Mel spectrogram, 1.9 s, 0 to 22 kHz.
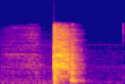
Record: {"cough_length": "1.9 s", "cough_amplitude": 32768, "cough_signal_mean_std_ratio": 0.34, "survey_phase": "beta (2021-08-13 to 2022-03-07)", "age": "65+", "gender": "Male", "wearing_mask": "No", "symptom_none": true, "smoker_status": "Never smoked", "respiratory_condition_asthma": false, "respiratory_condition_other": false, "recruitment_source": "REACT", "submission_delay": "0 days", "covid_test_result": "Negative", "covid_test_method": "RT-qPCR", "influenza_a_test_result": "Negative", "influenza_b_test_result": "Negative"}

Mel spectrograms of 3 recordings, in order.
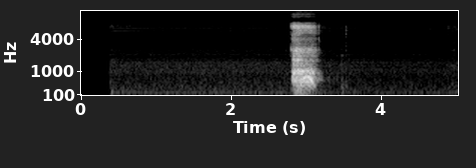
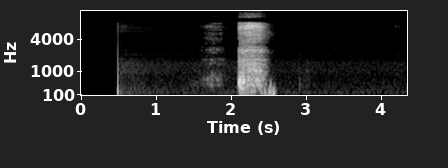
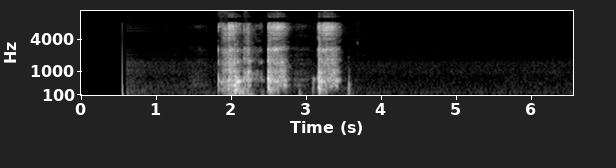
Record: {"exhalation_length": "5.0 s", "exhalation_amplitude": 30746, "exhalation_signal_mean_std_ratio": 0.21, "cough_length": "4.4 s", "cough_amplitude": 31336, "cough_signal_mean_std_ratio": 0.25, "three_cough_length": "6.6 s", "three_cough_amplitude": 31911, "three_cough_signal_mean_std_ratio": 0.3, "survey_phase": "beta (2021-08-13 to 2022-03-07)", "age": "45-64", "gender": "Male", "wearing_mask": "No", "symptom_none": true, "symptom_onset": "5 days", "smoker_status": "Never smoked", "respiratory_condition_asthma": false, "respiratory_condition_other": false, "recruitment_source": "REACT", "submission_delay": "28 days", "covid_test_result": "Negative", "covid_test_method": "RT-qPCR"}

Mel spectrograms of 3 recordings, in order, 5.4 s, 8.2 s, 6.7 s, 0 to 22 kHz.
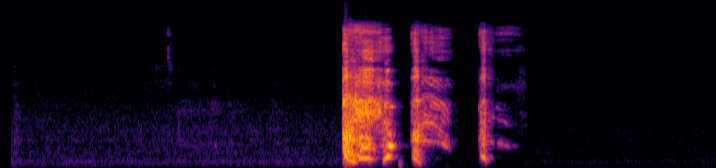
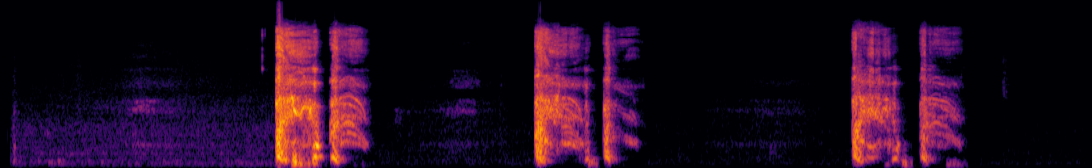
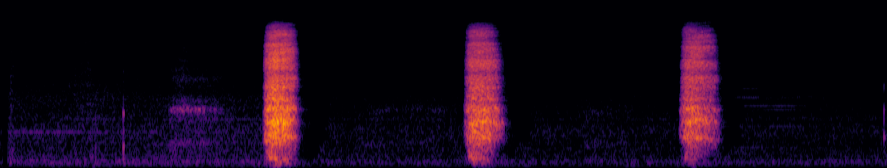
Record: {"cough_length": "5.4 s", "cough_amplitude": 32475, "cough_signal_mean_std_ratio": 0.25, "three_cough_length": "8.2 s", "three_cough_amplitude": 32768, "three_cough_signal_mean_std_ratio": 0.28, "exhalation_length": "6.7 s", "exhalation_amplitude": 21890, "exhalation_signal_mean_std_ratio": 0.24, "survey_phase": "beta (2021-08-13 to 2022-03-07)", "age": "18-44", "gender": "Female", "wearing_mask": "No", "symptom_cough_any": true, "symptom_runny_or_blocked_nose": true, "symptom_shortness_of_breath": true, "symptom_fatigue": true, "symptom_change_to_sense_of_smell_or_taste": true, "symptom_loss_of_taste": true, "symptom_other": true, "symptom_onset": "4 days", "smoker_status": "Never smoked", "respiratory_condition_asthma": false, "respiratory_condition_other": false, "recruitment_source": "Test and Trace", "submission_delay": "2 days", "covid_test_result": "Positive", "covid_test_method": "RT-qPCR", "covid_ct_value": 14.0, "covid_ct_gene": "ORF1ab gene", "covid_ct_mean": 14.7, "covid_viral_load": "15000000 copies/ml", "covid_viral_load_category": "High viral load (>1M copies/ml)"}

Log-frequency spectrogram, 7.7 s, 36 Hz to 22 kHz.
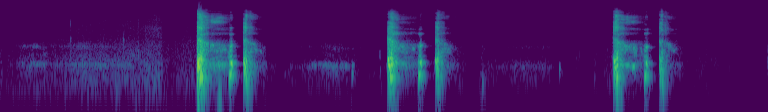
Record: {"three_cough_length": "7.7 s", "three_cough_amplitude": 32759, "three_cough_signal_mean_std_ratio": 0.19, "survey_phase": "beta (2021-08-13 to 2022-03-07)", "age": "45-64", "gender": "Female", "wearing_mask": "No", "symptom_cough_any": true, "symptom_runny_or_blocked_nose": true, "symptom_sore_throat": true, "symptom_abdominal_pain": true, "symptom_fatigue": true, "symptom_headache": true, "smoker_status": "Never smoked", "respiratory_condition_asthma": false, "respiratory_condition_other": false, "recruitment_source": "Test and Trace", "submission_delay": "1 day", "covid_test_result": "Positive", "covid_test_method": "ePCR"}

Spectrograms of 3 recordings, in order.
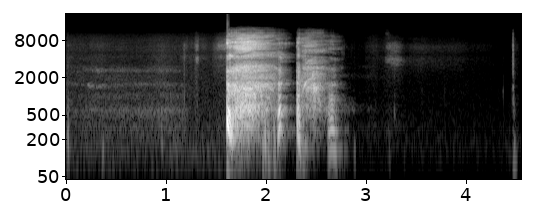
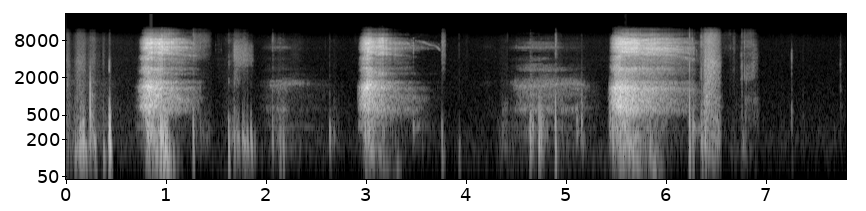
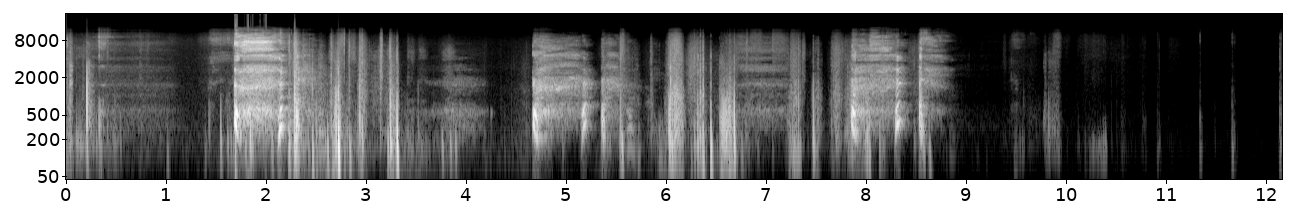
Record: {"cough_length": "4.6 s", "cough_amplitude": 32234, "cough_signal_mean_std_ratio": 0.26, "exhalation_length": "7.8 s", "exhalation_amplitude": 26836, "exhalation_signal_mean_std_ratio": 0.34, "three_cough_length": "12.2 s", "three_cough_amplitude": 32768, "three_cough_signal_mean_std_ratio": 0.28, "survey_phase": "beta (2021-08-13 to 2022-03-07)", "age": "65+", "gender": "Female", "wearing_mask": "No", "symptom_none": true, "smoker_status": "Current smoker (11 or more cigarettes per day)", "respiratory_condition_asthma": false, "respiratory_condition_other": false, "recruitment_source": "REACT", "submission_delay": "9 days", "covid_test_result": "Negative", "covid_test_method": "RT-qPCR"}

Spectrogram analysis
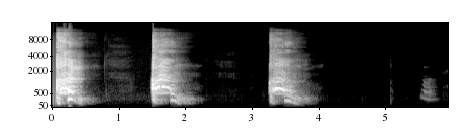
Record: {"three_cough_length": "5.9 s", "three_cough_amplitude": 29203, "three_cough_signal_mean_std_ratio": 0.31, "survey_phase": "beta (2021-08-13 to 2022-03-07)", "age": "65+", "gender": "Male", "wearing_mask": "No", "symptom_cough_any": true, "symptom_runny_or_blocked_nose": true, "symptom_onset": "12 days", "smoker_status": "Never smoked", "respiratory_condition_asthma": false, "respiratory_condition_other": false, "recruitment_source": "REACT", "submission_delay": "1 day", "covid_test_result": "Negative", "covid_test_method": "RT-qPCR", "influenza_a_test_result": "Negative", "influenza_b_test_result": "Negative"}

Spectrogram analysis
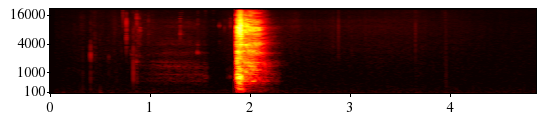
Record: {"cough_length": "4.9 s", "cough_amplitude": 27467, "cough_signal_mean_std_ratio": 0.15, "survey_phase": "beta (2021-08-13 to 2022-03-07)", "age": "65+", "gender": "Female", "wearing_mask": "No", "symptom_none": true, "smoker_status": "Never smoked", "respiratory_condition_asthma": false, "respiratory_condition_other": false, "recruitment_source": "Test and Trace", "submission_delay": "2 days", "covid_test_result": "Negative", "covid_test_method": "LFT"}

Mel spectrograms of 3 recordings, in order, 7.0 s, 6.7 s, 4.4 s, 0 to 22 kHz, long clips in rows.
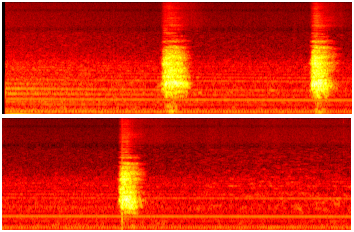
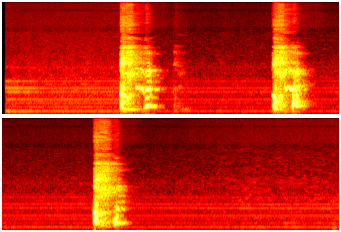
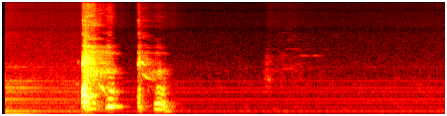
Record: {"exhalation_length": "7.0 s", "exhalation_amplitude": 32532, "exhalation_signal_mean_std_ratio": 0.29, "three_cough_length": "6.7 s", "three_cough_amplitude": 32768, "three_cough_signal_mean_std_ratio": 0.3, "cough_length": "4.4 s", "cough_amplitude": 32768, "cough_signal_mean_std_ratio": 0.26, "survey_phase": "beta (2021-08-13 to 2022-03-07)", "age": "65+", "gender": "Female", "wearing_mask": "No", "symptom_none": true, "smoker_status": "Never smoked", "respiratory_condition_asthma": false, "respiratory_condition_other": false, "recruitment_source": "REACT", "submission_delay": "1 day", "covid_test_result": "Negative", "covid_test_method": "RT-qPCR", "covid_ct_value": 43.0, "covid_ct_gene": "N gene"}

